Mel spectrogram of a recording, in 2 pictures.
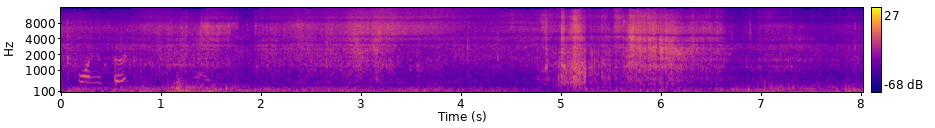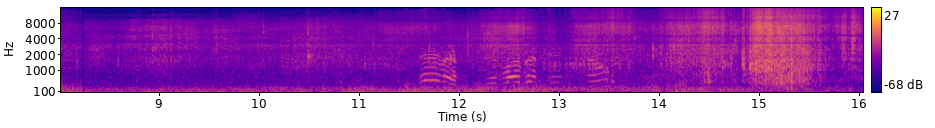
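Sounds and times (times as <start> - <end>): ski edges scraping snow: 0.0 - 8.1, 8.7 - 16.0
wind buffeting microphone: 0.0 - 16.0.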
